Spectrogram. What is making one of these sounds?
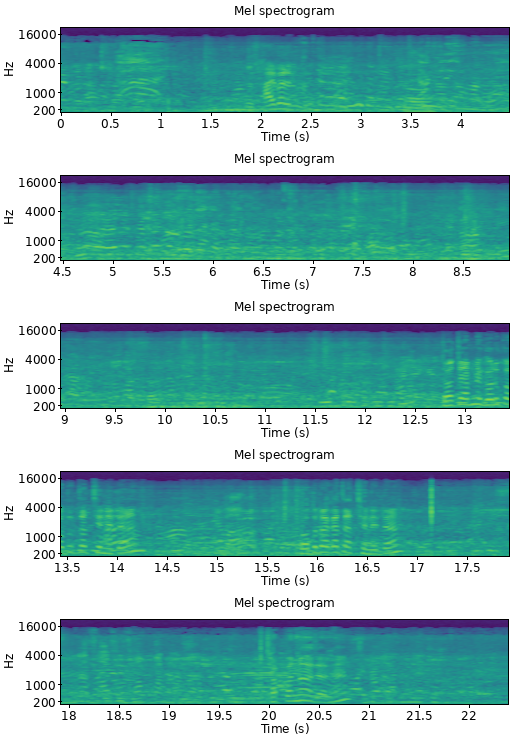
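A crowd of men talks loudly all around, outdoors.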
